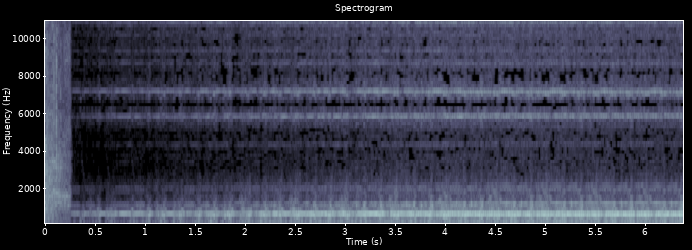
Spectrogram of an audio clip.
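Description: An electronic music drone, a steady buzzing tone that swells louder over about three seconds and then holds, opening a logo sting that leads into electronic outro music. It begins with a brief knock at the very start.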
